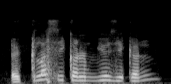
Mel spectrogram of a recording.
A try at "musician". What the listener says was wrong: And let me help you with musician. Musician. There's actually an SH sound there. Musician. Musician.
